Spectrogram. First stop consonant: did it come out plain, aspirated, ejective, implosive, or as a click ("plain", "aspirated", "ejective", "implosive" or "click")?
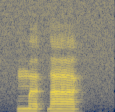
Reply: plain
